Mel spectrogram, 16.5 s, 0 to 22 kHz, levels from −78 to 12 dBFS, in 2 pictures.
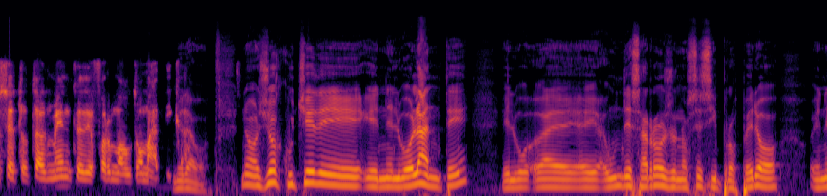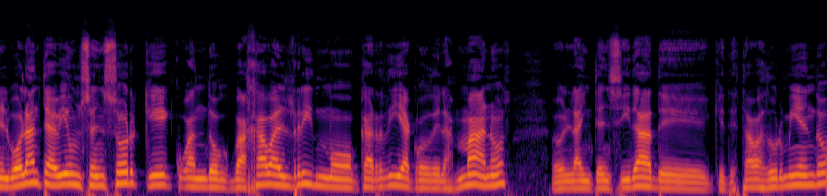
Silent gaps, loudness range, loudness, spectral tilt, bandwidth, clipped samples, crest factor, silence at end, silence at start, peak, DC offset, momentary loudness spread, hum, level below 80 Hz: none; 4 LU; -17 LUFS; -6 dB/octave; 12.5 kHz; under 0.1%; 16 dB; 0 s; 0 s; 0 dBFS; under 0.1%; 9 LU; none; -38 dBFS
